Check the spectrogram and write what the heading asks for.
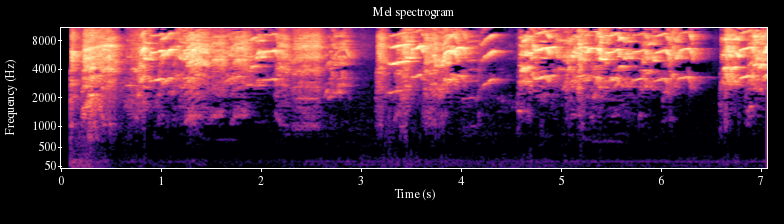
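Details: Fifty or more excited Rainbow lorikeets crowd a rebuilt feeder, giving harsh, high, rasping screeches and chatter in dense bursts of a second or two, broken by brief pauses, with many calling at once.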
